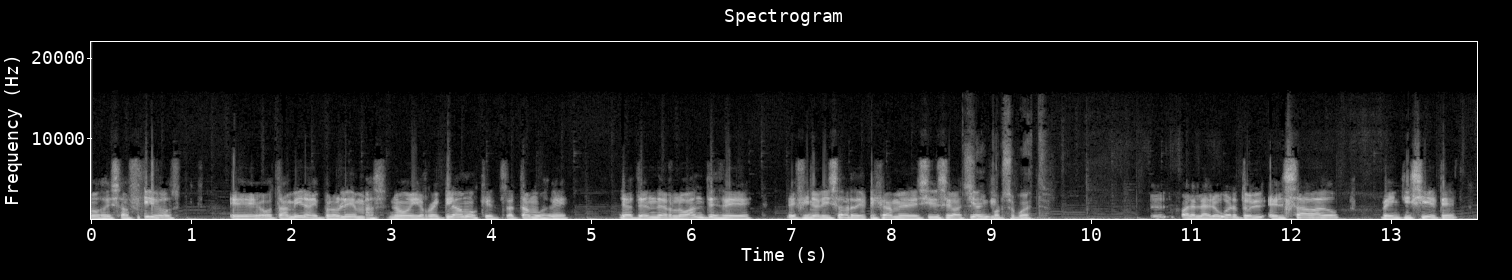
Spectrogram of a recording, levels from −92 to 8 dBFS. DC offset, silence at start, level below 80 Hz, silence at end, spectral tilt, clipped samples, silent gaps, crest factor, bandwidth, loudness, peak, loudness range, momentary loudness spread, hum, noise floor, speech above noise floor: under 0.1%; 0 s; -34 dBFS; 0 s; -6.5 dB/octave; under 0.1%; none; 14 dB; 9.8 kHz; -14 LUFS; -2 dBFS; 3 LU; 6 LU; none; -38 dBFS; 24 dB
